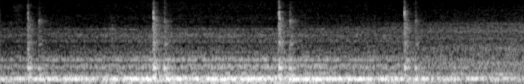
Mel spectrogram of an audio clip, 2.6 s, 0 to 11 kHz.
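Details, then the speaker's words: Chinese diesel heater fuel dosing pump heard inside a motorhome as the heater ramps to full speed. Evenly spaced thumping clicks over a fan hum, after fitting a sound-deadening jacket and vibration bracket, which seemed to give about 20–25% less noise. "I don't know if the microphone will pick this up or not but you can just about hear the pump clicking away it's more of a more of a thump than a tiny tick"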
